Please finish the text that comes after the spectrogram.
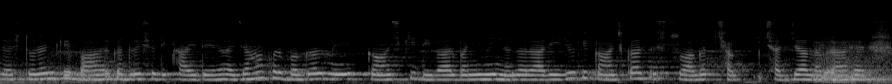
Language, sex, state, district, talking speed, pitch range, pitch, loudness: Hindi, female, Chhattisgarh, Raigarh, 195 wpm, 220-245 Hz, 230 Hz, -33 LUFS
